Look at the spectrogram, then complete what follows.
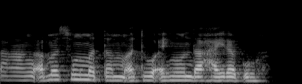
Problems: low volume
